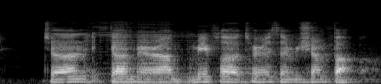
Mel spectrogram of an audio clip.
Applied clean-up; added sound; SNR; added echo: neural separator model SepFormer DNS4.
